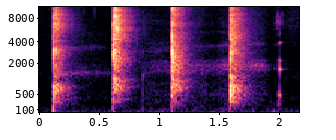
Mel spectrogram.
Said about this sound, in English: Claps. Round of applause. Round of applause, okay, man.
